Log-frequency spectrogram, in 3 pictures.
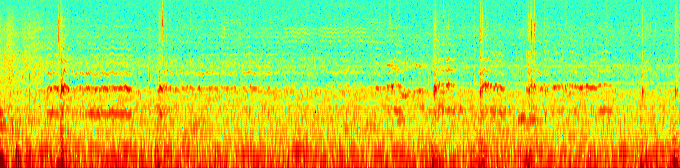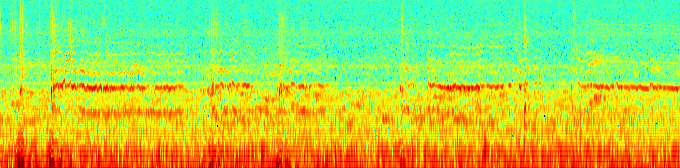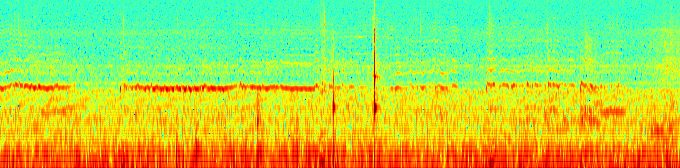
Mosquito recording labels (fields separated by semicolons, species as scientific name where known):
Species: Anopheles arabiensis; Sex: female; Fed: unfed; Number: one; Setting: cup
